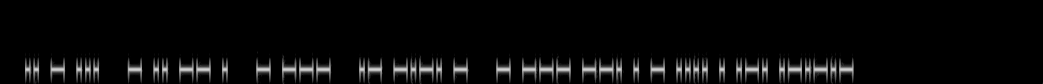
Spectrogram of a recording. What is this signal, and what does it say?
Morse code, heard as a keyed tone, about 28 wpm, 700 Hz. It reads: ITS TIME TO ACT TOGETHER.
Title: Sentences from Top 1000 Words - Review Part 1 - 28wpm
